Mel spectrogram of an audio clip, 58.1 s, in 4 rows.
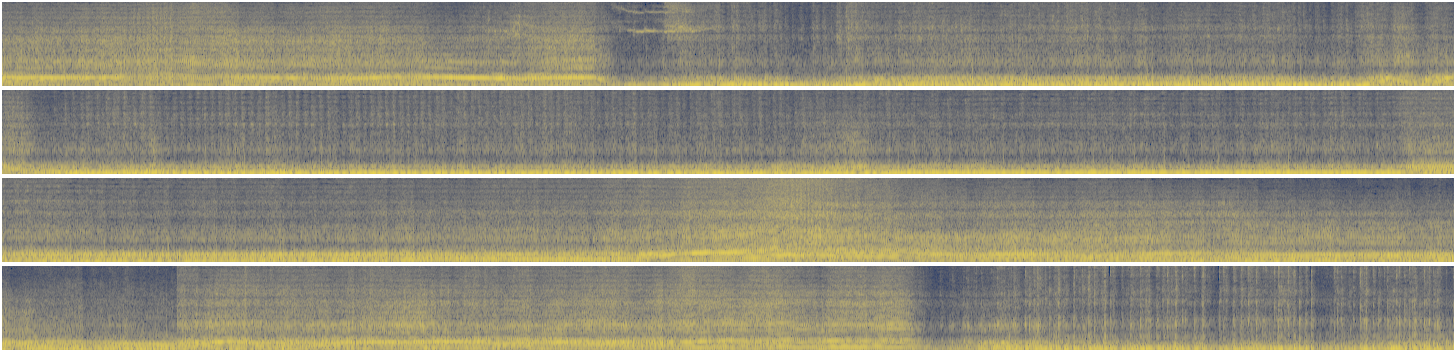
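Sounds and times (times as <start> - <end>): drag car engines revving: 0.0 - 58.0
engines idling low rumble: 6.1 - 13.6, 15.0 - 35.0, 41.3 - 45.3, 52.8 - 58.0.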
